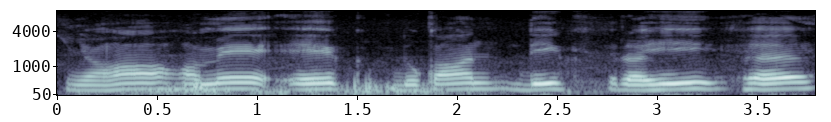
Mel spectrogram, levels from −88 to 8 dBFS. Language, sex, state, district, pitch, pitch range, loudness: Hindi, male, Madhya Pradesh, Dhar, 160 Hz, 155-170 Hz, -12 LUFS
